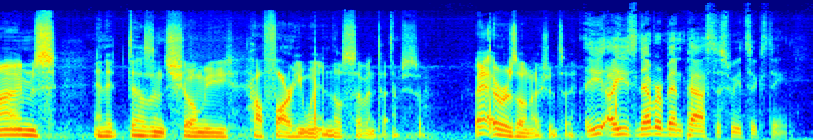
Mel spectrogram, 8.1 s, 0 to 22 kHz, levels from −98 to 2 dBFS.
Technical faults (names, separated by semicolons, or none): loud pop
